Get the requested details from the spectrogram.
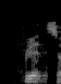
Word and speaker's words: Fritz: And the police came into the store, and he said, you're not, and John, you can maybe help me with his name, Fred Chrysler. Is that how you pronounce it? Fritz, okay. Yeah, well, they said, you're not Fritz Chrysler.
